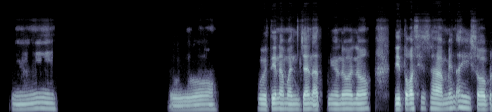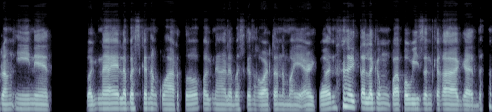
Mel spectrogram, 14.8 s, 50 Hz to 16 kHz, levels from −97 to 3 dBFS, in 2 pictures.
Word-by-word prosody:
Hmm. 130 +3 -7 1.7
Oh, 115 +4 -5 0.6
buti 130 +1 0
naman 130 -2 -1
diyan 130 0 +2
at 115 - -2
ganon 130 +1 -2
'no. 135 +1 0 0.3
Dito 130 0 +2
kasi 135 +1 0
sa'min 135 +1 -1
ay 155 -2 -2
sobrang 125 -2 0
init. 125 -2 0 0.5
'Pag 115 +3 -1
nailabas 135 0 +3
ka 135 - +3
ng 135 -1 -3
kawarto, 125 +1 -1
'pag 130 -2 -3
nalabas 120 -2 -4
ka 120 0 -4
sa 115 - -8
kwarto 115 +1 +2
na 120 - -5
may 110 -1 -2
aircon 115 +4 +2 0.2
ay 175 -3 +6
talagang 135 -3 +3
papawisan 130 +1 +2
ka 125 - -2
kaagad. 120 -3 +2
125 Hz, 130 wpm, -24 LUFS, 120-135 Hz, 1.7 s, ay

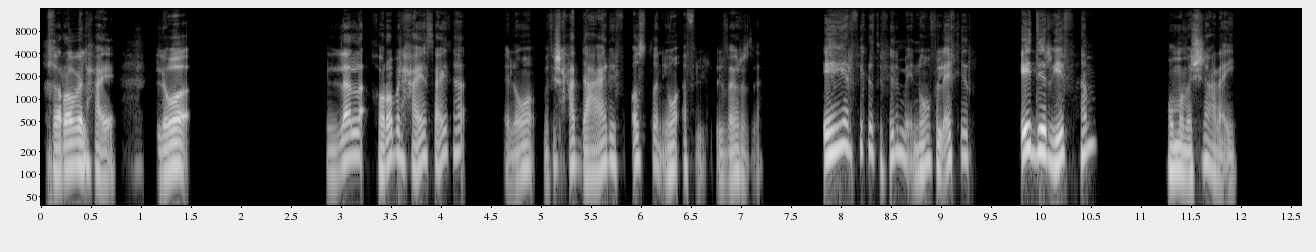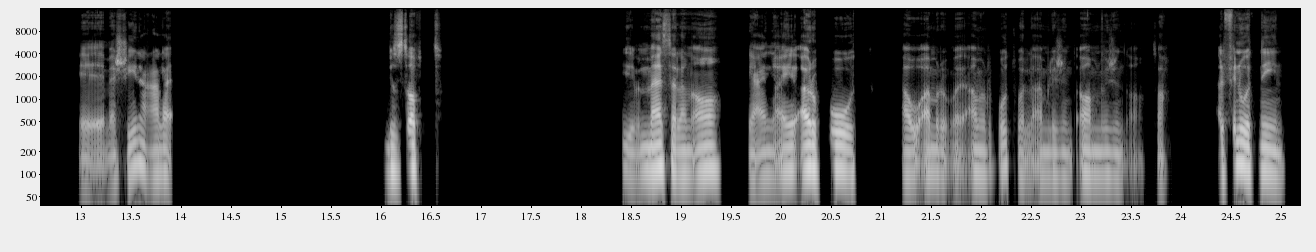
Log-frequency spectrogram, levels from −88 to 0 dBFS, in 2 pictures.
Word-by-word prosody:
خراب 125 +4 +4
الحياة، 130 -3 +2 0.4
اللي 110 +1 +1
هو 130 +2 +8 1.4
لا، 115 +11 +3
لأ، 175 0 0
خراب 180 - +2
الحياة 170 -1 +1
ساعتها، 190 +3 -3 0.4
اللي 90 +4 -7
هو 125 +2 -1
ما - - -11
فيش 140 - +4
حد 140 -4 -3
عارف 130 +8 -1
أصلًا 155 -2 -4
يوقّف 125 +3 -4
ال - - -16
الفيروس 100 +1 -5
ده، - - -20 0.6
إيه 175 - +9
هي - - +3
فكرة 210 0 -6
الفيلم؟ 175 +1 -3
إن 115 -7 -5
هو 140 +5 0
في 150 - -20
الآخر، 170 +6 -2 0.5
قدر 200 -6 +8
يفهم 190 - +1 0.7
هُم 115 -2 +3
ماشيين 140 +8 +1
على 105 - -3
إيه. 90 - -7 1.1
آآ - - -5
ماشين 110 +10 -3
على 105 -3 -2 2.1
بالضبط. 115 +2 +1 1.8
ي 105 -3 -6
مثلًا 110 -2 +2
آه، 115 +2 +2 0.3
يعني 95 +2 -4
I 115 +2 0
I 115 - +8
robot 120 -1 +2 0.5
أو 100 0 -2
am 110 -1 -2
ro 120 +3 -8
am 105 -1 -3
robot 115 +3 -7
والّا 100 - -8
I - - -8
am 100 - -7
legend، 95 -1 -7
آه 105 0 0
I - - -6
am 100 - -5
Legend، 95 -1 -9
آه - - -21
صح، - - -13 0.5
2002 115 -6 +1
115 Hz, 145 wpm, -24 LUFS, 105-145 Hz, 2.1 s, إيه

